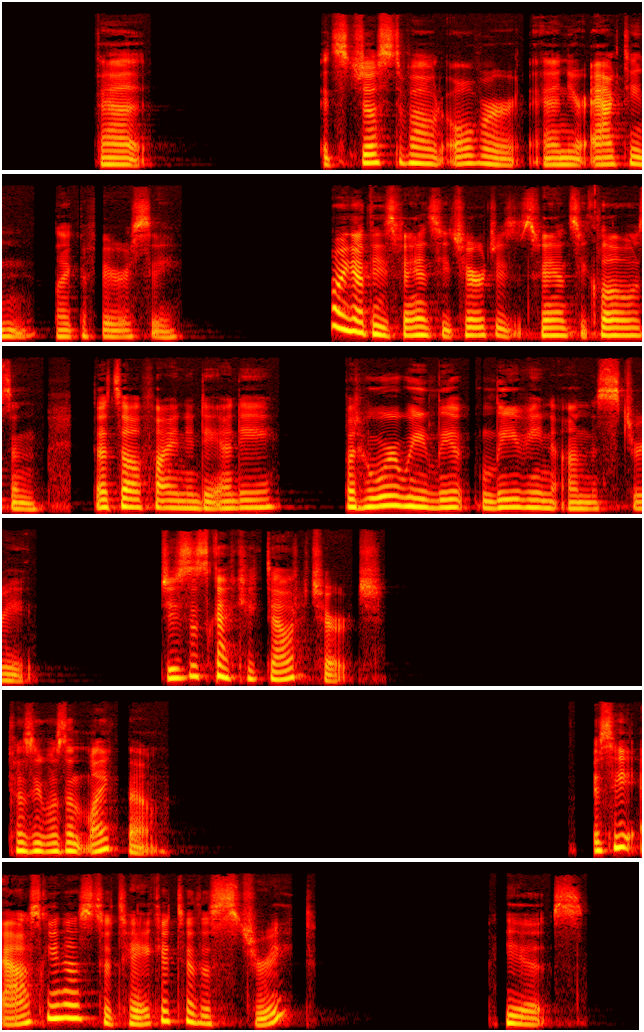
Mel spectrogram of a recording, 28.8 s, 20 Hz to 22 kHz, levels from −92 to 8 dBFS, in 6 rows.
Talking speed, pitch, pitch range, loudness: 120 wpm, 180 Hz, 155-195 Hz, -24 LUFS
